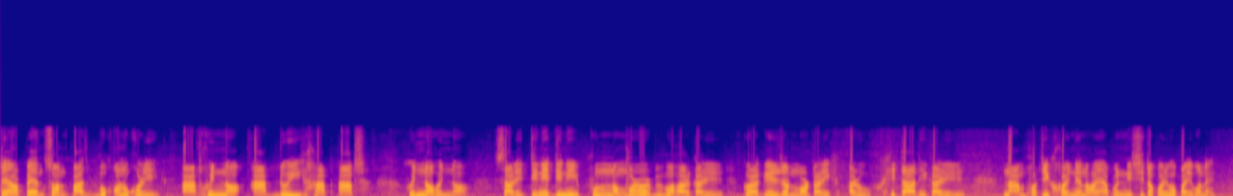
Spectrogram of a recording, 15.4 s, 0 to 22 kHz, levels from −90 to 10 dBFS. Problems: constant background noise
